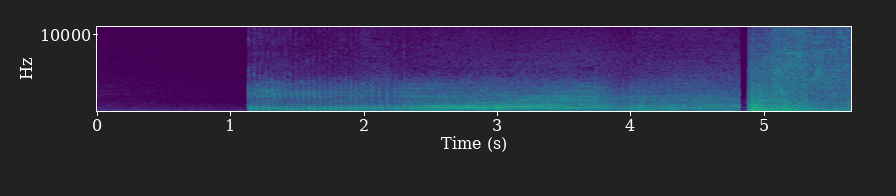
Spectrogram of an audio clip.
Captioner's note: 2-Stroke sounds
